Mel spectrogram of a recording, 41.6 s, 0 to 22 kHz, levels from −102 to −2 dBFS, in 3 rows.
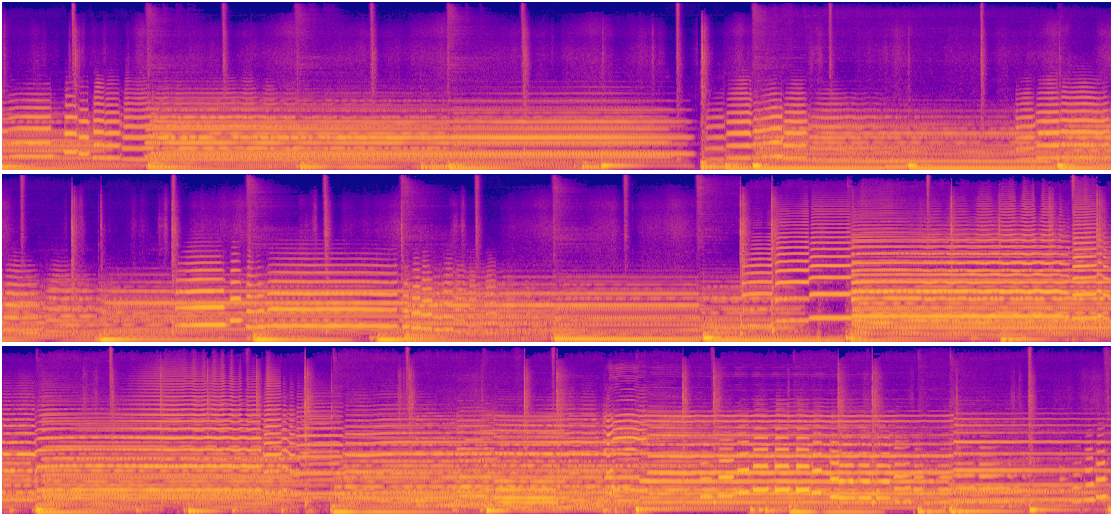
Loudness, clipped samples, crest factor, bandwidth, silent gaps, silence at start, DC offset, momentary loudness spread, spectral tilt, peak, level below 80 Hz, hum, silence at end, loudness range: -20 LUFS; under 0.1%; 18 dB; over 20 kHz; none; 0 s; under 0.1%; 10 LU; -5 dB/octave; 0 dBFS; -30 dBFS; none; 0 s; 7 LU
